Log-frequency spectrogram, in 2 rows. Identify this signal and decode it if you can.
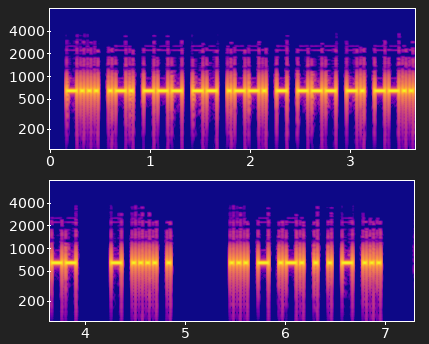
Morse code, heard as a keyed tone, about 34 wpm, 650 Hz. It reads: BROMPTON, THE STREETS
